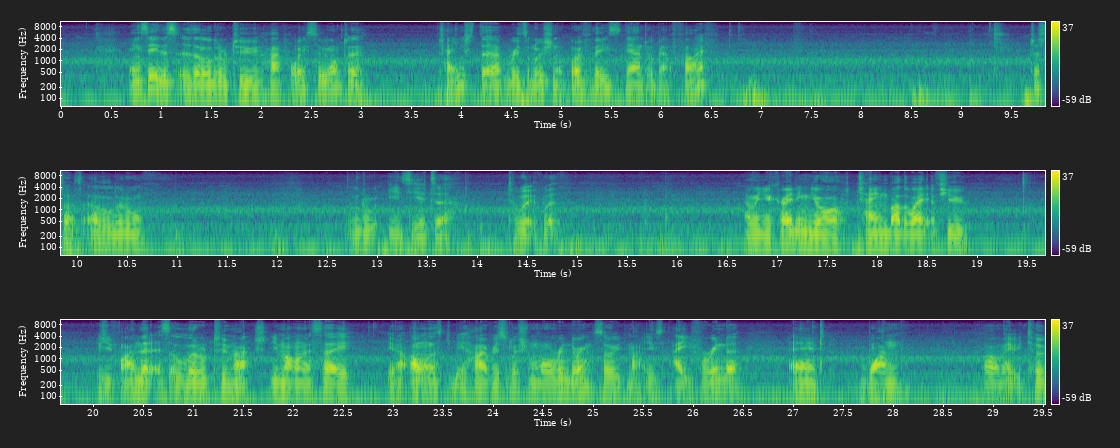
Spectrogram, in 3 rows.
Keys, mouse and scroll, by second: 0.8 z, 2.9 click, 5.4 right click, 5.7 right click, 6.8 click, 10.5 middle click, 11.2 z, 22.3 click, 22.8 click, 27.2 click.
